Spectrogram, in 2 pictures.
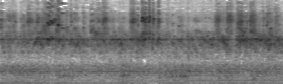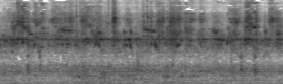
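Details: Kept Australian budgies among other birds and young, squawking and warbling continuously as a crowded flock, sharp chirps scattered through the dense chatter and a constant low hum behind.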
